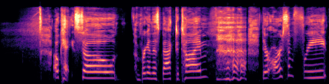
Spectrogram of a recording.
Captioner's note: laughing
